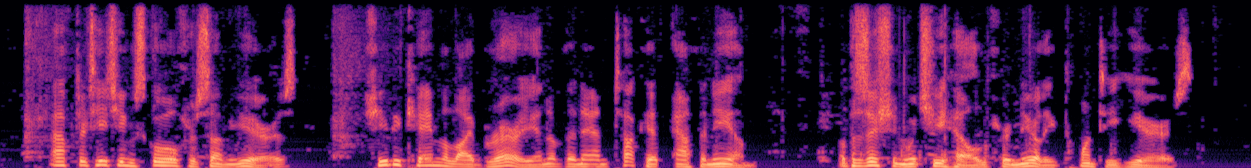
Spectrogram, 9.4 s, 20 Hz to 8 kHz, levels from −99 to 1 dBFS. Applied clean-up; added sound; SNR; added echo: classical method spectral subtraction.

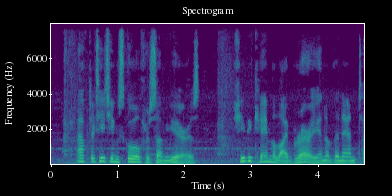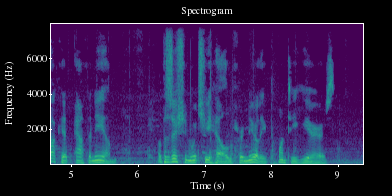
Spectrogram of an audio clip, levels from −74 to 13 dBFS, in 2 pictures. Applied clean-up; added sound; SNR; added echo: none; Run / Train; 20 dB; none.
